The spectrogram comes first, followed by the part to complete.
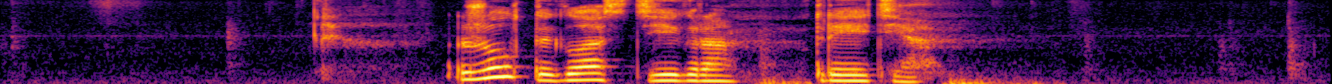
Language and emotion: Russian, sad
